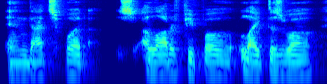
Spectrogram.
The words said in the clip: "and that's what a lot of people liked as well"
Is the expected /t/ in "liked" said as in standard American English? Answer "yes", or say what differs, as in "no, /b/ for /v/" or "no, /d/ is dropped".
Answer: yes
